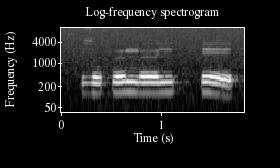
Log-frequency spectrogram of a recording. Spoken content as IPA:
z u f ø m øː nʲ | e

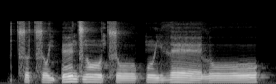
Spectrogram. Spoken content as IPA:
t͡s o t͡s o j ʔ ɛ̃ d͡z ɔ̃ː t͡s oː p õ j ð ɛː l oː

